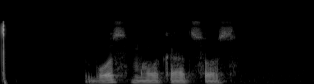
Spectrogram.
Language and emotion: Russian, neutral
